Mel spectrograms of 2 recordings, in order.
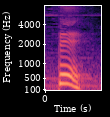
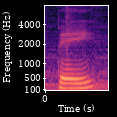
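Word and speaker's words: פ: let's move on to the letter pe pe sounds like pa or like fa pe is also a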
